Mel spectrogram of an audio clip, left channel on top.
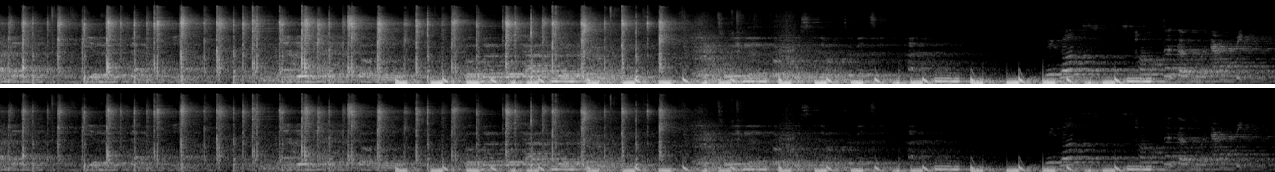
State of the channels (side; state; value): right; quieter; 7.6 dB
